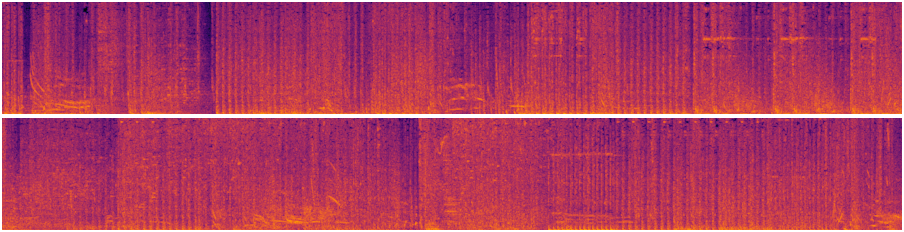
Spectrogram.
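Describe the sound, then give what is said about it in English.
Sustained exchange of gunfire between guards firing from raised walkways and men shooting back, a loud, dense and continuous barrage of rapid overlapping shots and bursts lasting throughout. “Guards shoot at them from raised walkways. The men fire back but are gradually picked off.”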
